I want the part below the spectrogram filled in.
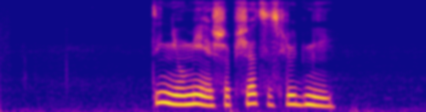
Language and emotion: Russian, angry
